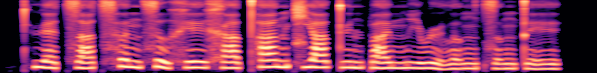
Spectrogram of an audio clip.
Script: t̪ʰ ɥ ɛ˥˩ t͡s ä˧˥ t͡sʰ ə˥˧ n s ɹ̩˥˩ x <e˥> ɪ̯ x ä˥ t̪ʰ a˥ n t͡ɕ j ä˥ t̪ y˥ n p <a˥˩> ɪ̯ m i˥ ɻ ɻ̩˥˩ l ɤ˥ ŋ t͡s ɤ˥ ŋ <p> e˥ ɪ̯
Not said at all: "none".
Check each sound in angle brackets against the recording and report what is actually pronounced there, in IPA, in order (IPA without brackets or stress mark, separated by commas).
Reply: e˥, a˥, t̪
